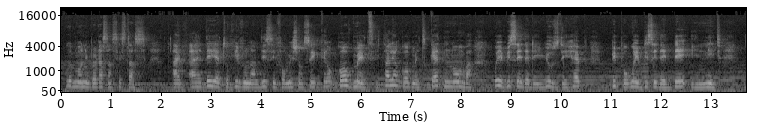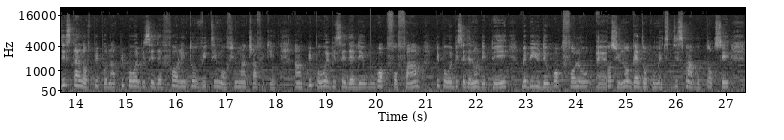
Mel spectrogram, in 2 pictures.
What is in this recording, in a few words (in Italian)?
Registrazione Pidgin-English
